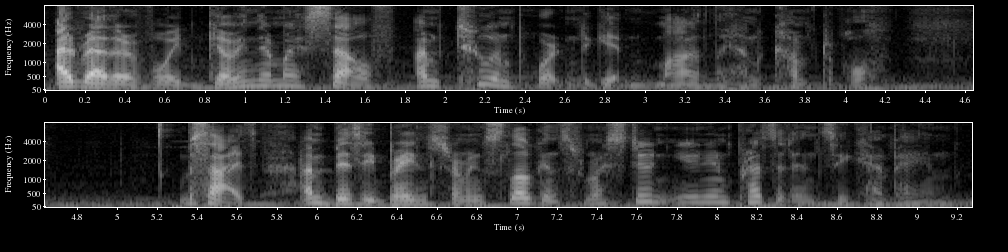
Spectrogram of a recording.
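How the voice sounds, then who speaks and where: A man's voice: medium pitch, big pitch swings, a little fast, a bit bright. A man voicing a self-important, imperious young female student in a visual novel read-aloud. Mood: smug, imperious. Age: young adult. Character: haughty, bossy young woman student obsessed with her thesis.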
